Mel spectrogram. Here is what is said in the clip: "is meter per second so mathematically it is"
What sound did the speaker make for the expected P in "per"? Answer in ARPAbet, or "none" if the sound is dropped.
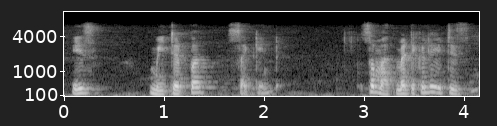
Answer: P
